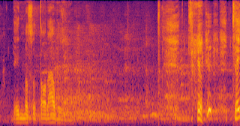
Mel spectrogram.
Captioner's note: laughing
